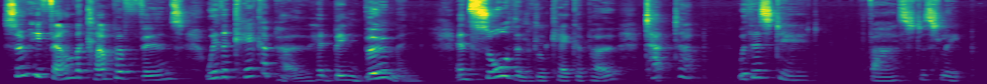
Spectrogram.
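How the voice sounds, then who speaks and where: A woman reading a children's story aloud in an expressive, deliberate way. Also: mid-range voice. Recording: roomy, distant mic, faint noise.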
